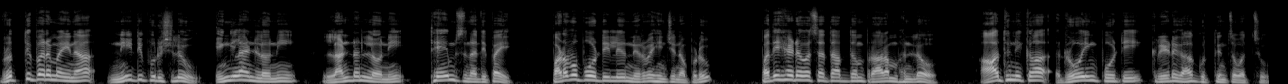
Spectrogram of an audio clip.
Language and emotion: Telugu, neutral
